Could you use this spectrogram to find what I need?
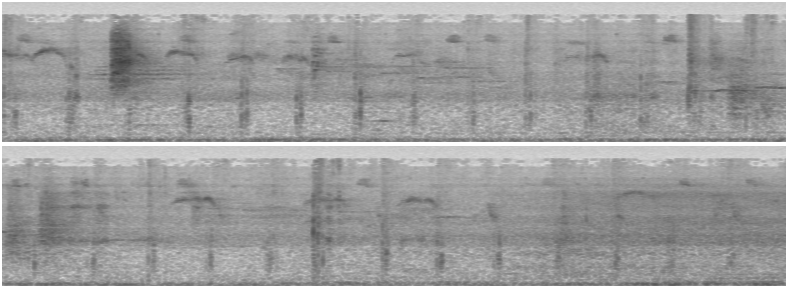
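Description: Footsteps tap steadily on a cobbled street.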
